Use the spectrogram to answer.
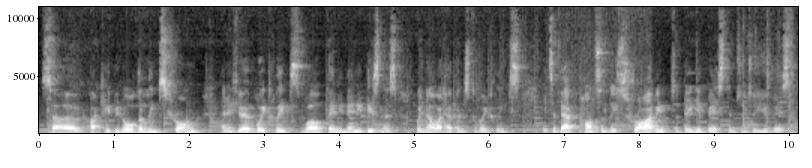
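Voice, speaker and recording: A man's voice: lowish voice, normal speed, few pauses, a little mellow. A middle-aged man, a dentist, answering interview questions earnestly and often repeating words as he starts a sentence. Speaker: implant dentist. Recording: echoey room with music behind.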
